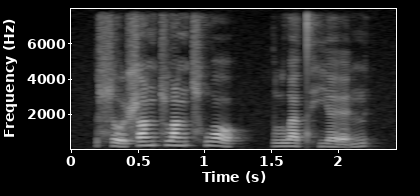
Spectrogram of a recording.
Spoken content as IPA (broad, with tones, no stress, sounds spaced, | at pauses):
s o̰˨˩ ʊ̯ ʂ ɑ˥ ŋ t͡s w ɑ˥ ŋ t͡sʰ w ɔ˥˩ | l w ä˧˥ t̪ʰ j ɛ̰˨˩˦ n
